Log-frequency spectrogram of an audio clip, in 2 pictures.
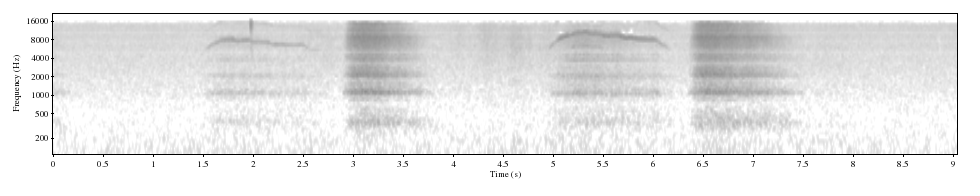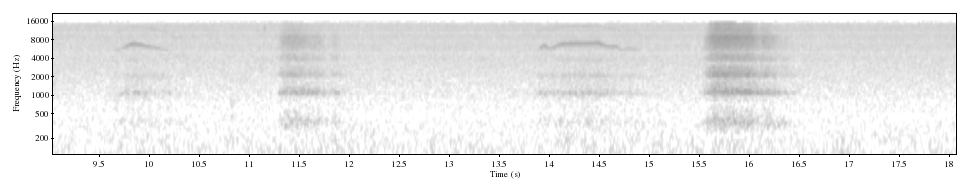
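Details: Snoring ASMR recording of a sleeper: breathy, snorting breaths about every four seconds over a steady low room hum, with faint chirps in the background.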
